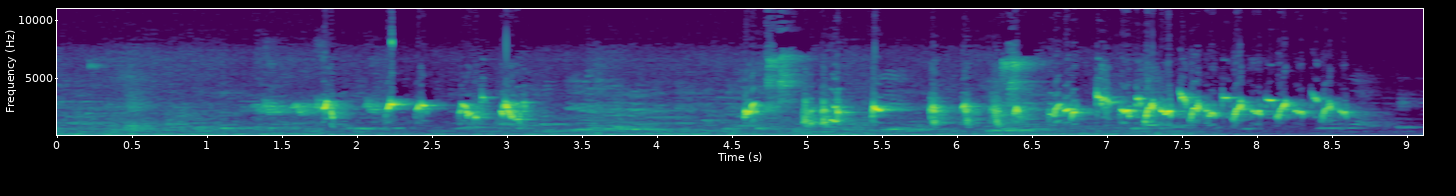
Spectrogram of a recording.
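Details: Yellow-vented bulbul singing harshly to provoke rivals: bursts of chattering, buzzy whistled notes building into a fast, tumbling string, over a low rumbling background.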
